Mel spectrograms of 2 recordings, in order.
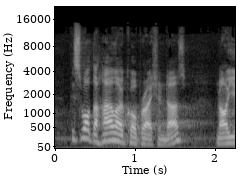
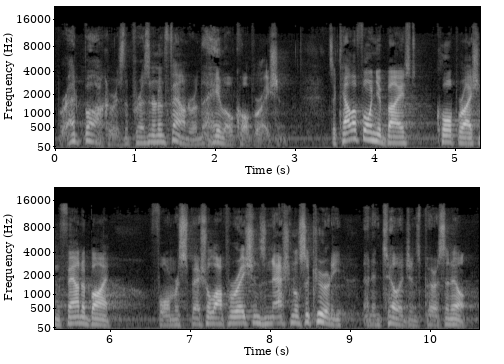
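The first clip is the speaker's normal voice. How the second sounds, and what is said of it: Dramatic Hollywood movie trailer voice. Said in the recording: “I'll use my best Hollywood movie trailer voice.”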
